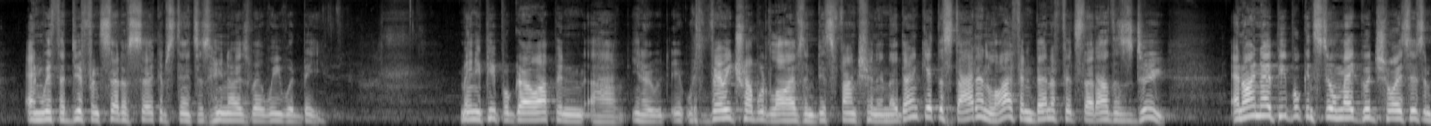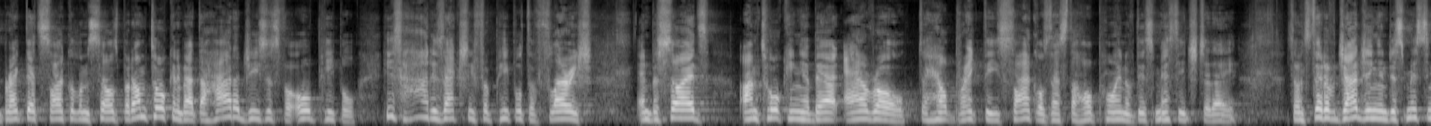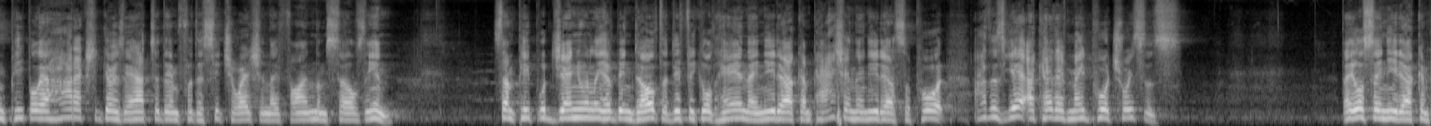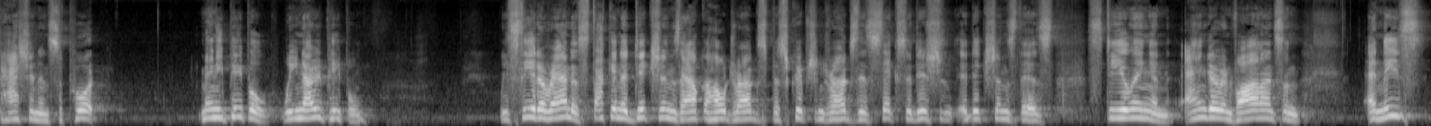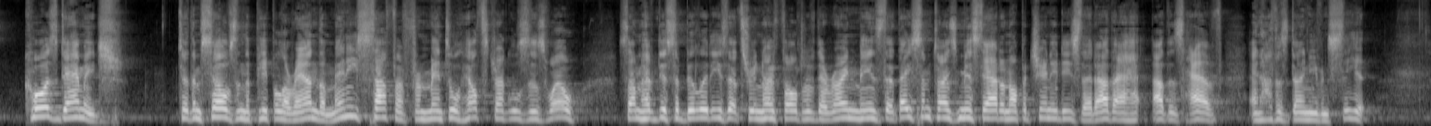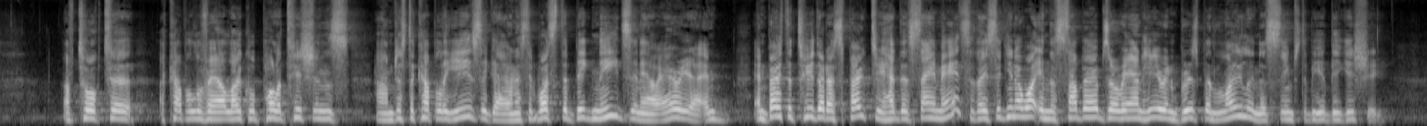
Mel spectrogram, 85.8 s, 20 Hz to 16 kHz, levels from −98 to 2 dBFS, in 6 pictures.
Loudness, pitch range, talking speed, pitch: -25 LUFS, 165-200 Hz, 195 wpm, 185 Hz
